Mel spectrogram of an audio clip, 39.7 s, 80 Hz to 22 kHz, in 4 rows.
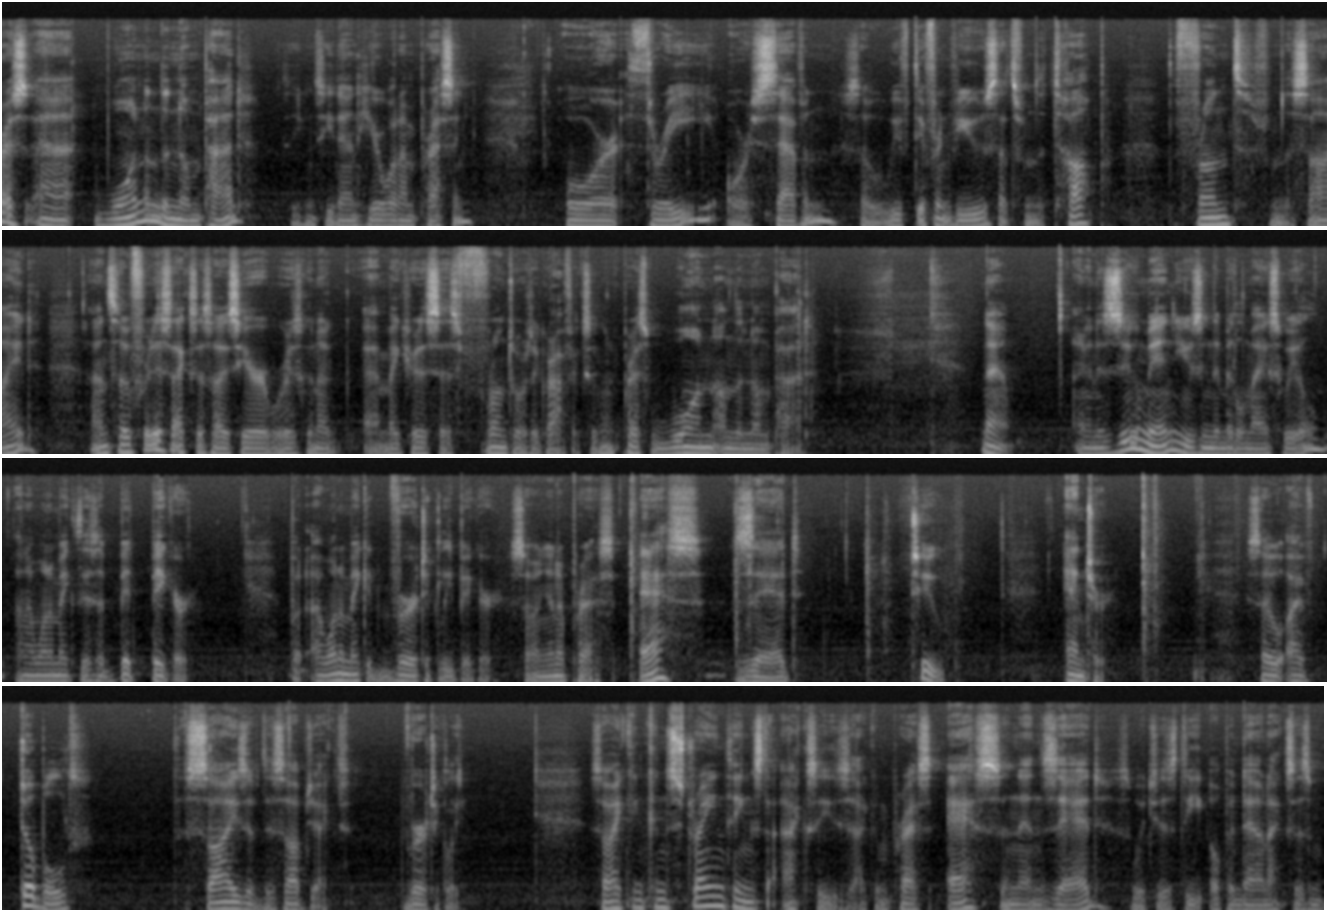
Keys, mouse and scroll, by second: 0.4 KP_1, 4.6 KP_3, 5.6 KP_7, 8.3 KP_1, 9.3 KP_3, 16.0 KP_1, 17.5-18.2 drag, 18.5-19.5 scroll up 2, 23.0-23.4 scroll up 1, 24.7 s, 28.6 Return, 31.2-38.2 middle drag, 34.7-35.5 scroll down 2.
